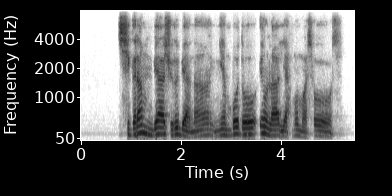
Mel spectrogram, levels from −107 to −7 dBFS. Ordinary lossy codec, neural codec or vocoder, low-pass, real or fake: Opus, 24 kbps; vocoder, 24 kHz, 100 mel bands, Vocos; 7.2 kHz; fake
